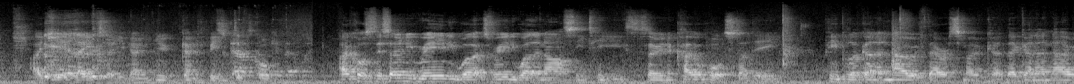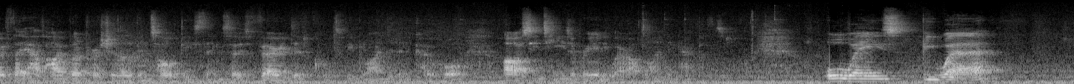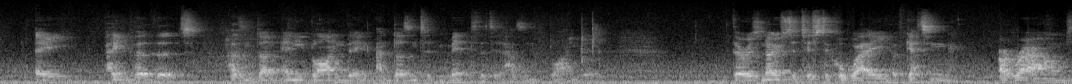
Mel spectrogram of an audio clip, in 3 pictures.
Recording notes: In this live recording of the ninth #UnblindingResearch session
